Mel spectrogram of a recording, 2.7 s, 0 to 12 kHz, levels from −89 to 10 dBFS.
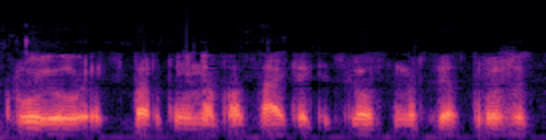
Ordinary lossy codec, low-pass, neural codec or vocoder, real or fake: AAC, 32 kbps; 7.2 kHz; codec, 16 kHz, 4.8 kbps, FACodec; fake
